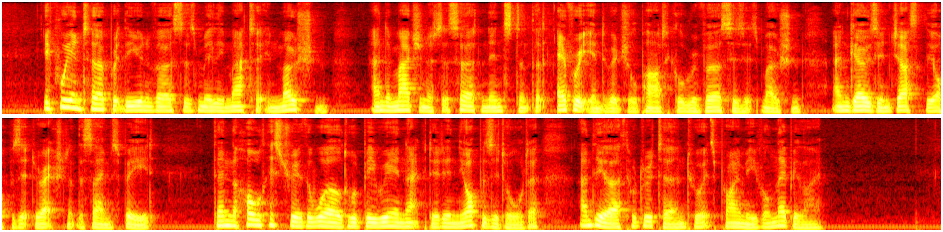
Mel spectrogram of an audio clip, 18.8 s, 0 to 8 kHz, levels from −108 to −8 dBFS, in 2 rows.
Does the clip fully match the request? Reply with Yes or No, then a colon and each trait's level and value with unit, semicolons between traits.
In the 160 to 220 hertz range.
No: low, 100 Hz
